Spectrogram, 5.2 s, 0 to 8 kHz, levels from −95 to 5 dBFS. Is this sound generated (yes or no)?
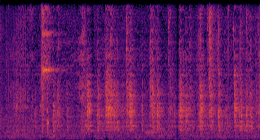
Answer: yes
